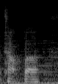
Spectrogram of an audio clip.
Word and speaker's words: Kappa: I pronounce as kappa, by the way. So like the Japanese mythical creature, right? The kappa.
